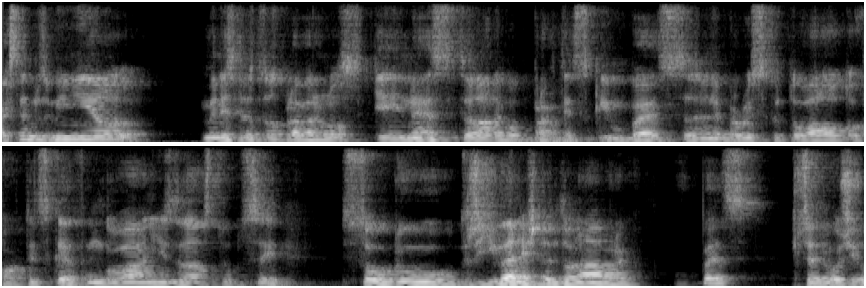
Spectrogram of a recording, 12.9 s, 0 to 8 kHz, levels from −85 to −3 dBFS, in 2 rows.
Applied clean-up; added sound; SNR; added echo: neural mask model DeepFilterNet 3.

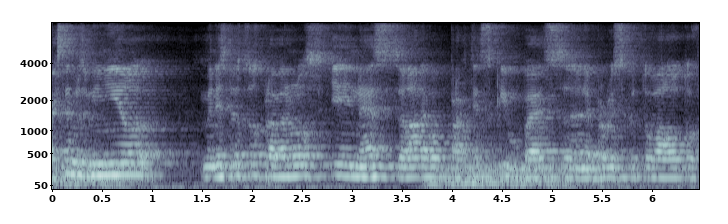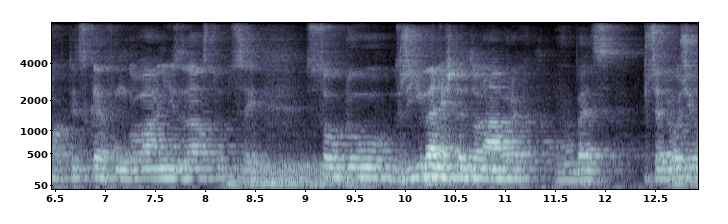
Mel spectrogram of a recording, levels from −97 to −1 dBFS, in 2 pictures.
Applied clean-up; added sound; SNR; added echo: none; Breathing; 12 dB; reverberation time 0.9 s.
